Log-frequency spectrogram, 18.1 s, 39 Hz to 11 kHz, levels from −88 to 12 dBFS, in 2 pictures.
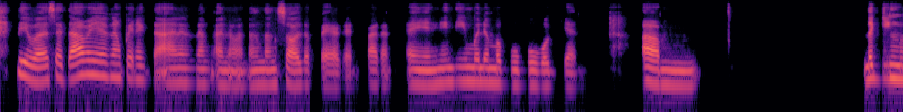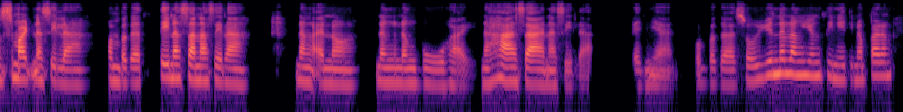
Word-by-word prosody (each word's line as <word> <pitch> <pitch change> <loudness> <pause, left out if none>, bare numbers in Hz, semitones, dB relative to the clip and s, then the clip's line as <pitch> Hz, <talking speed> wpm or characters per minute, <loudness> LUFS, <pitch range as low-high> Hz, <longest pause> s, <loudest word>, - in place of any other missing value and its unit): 'di 260 -5 -1
ba? 185 -1 +2
Sa 225 +2 0
dami 245 +6 +3
na 245 - -2
ng 225 - -6
pinagdaanan 180 -3 -3
ng 170 0 -8
ano, 160 - -6
ng 160 +1 -8
ng 165 +1 -6
solo 160 -1 0
parent 75 -1 -7
parang, - - -6 0.2
ayan, 165 -1 -3
hindi 185 +1 -7
mo 190 0 -4
na 185 - -4
mabubuwag 160 -2 -7
'yan. - - -10 0.6
Uhm 165 -4 +1 1.7
Naging 210 +1 0
smart 205 0 +8
na - - +3
sila 175 -4 +1 0.2
kumbaga 180 -2 -2 0.2
tinasa 215 -1 +7
na 195 - +6
sila 180 -4 +1 0.5
ng 195 -2 0
ano, 170 -1 -1 0.2
ng 185 -1 -2
ng 175 0 -1
buhay, 160 -2 -7
nahasa 175 -1 +6
na 160 0 -3
sila 80 - -7 0.4
ganiyan. 80 -2 -10 0.2
Kumbaga 170 -1 -7
so 195 +4 +1
'yon 255 +4 -1
na 275 - +4
lang 265 -2 +2
'yong 245 0 -3
tinitignan 205 -3 -7
parang, 240 +3 0
180 Hz, 155 wpm, -25 LUFS, 165-205 Hz, 1.7 s, smart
